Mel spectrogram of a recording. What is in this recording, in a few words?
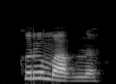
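"кырымавны", Komi-Zyrian, female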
